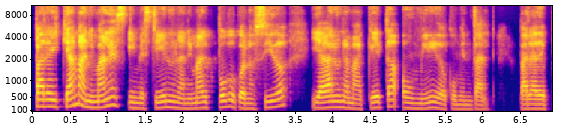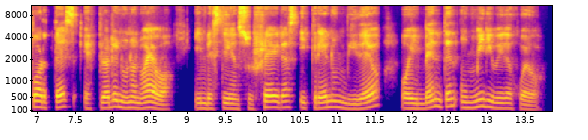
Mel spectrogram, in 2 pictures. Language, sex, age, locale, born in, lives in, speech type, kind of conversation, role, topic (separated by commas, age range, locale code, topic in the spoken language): Spanish, female, 25-29, es-AR, Argentina, Netherlands, read, expert-assistant, expert, ¿Cómo podríamos hacer que aprender algo nuevo sea más fácil y divertido?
